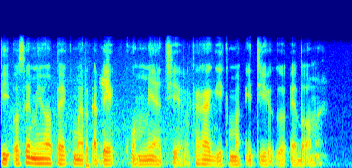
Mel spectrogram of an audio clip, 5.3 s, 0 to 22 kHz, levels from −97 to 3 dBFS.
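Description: A speech clip with clock drift between sender and receiver. The sending side's clock runs fast, by roughly 4 percent. Audio arrives quicker than the receiver plays it out. Its jitter buffer keeps filling. The receiver has to shed material to keep up. That is the root of the trouble here. The drift lasts the whole clip. It is not a single glitch but a steady mismatch in timing.

Repeated timing corrections follow from it. They run from 0.01 s to 5.13 s. The receiver trims short pieces again and again, all in the same direction. The net effect is playback at about 104 percent speed. The cuts are small and unevenly spaced. They come across, if at all, as slight hiccups or an unsteady tempo. No single edit stands out. The band stops at 8 kHz, which points to a wideband call codec.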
